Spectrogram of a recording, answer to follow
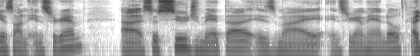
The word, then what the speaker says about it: Mehta: But Mehta is how you say it. So Mehta.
